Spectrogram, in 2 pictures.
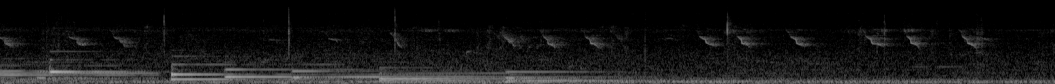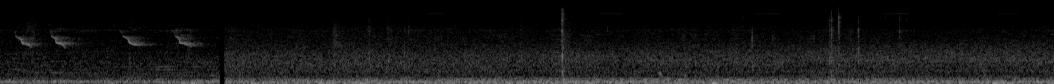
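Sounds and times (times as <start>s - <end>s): low outdoor rumble: 0.0s - 10.3s
bird chirping: 0.0s - 12.7s.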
